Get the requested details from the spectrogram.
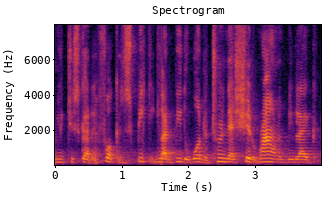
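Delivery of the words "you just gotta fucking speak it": ordinary delivery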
